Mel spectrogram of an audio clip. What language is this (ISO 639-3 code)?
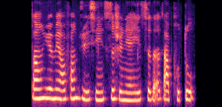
zho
